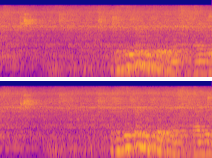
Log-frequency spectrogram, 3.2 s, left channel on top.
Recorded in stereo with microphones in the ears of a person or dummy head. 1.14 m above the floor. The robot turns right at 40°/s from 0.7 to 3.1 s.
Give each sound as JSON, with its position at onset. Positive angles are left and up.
{"t": 0.0, "sound": "running water", "azimuth_deg": -150, "distance_m": 0.9}
{"t": 1.7, "sound": "a man speaking", "azimuth_deg": -135, "distance_m": 0.6}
